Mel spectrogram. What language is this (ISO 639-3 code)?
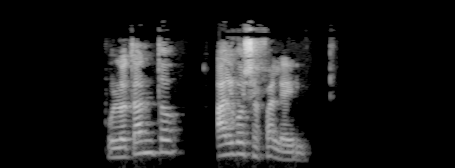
glg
